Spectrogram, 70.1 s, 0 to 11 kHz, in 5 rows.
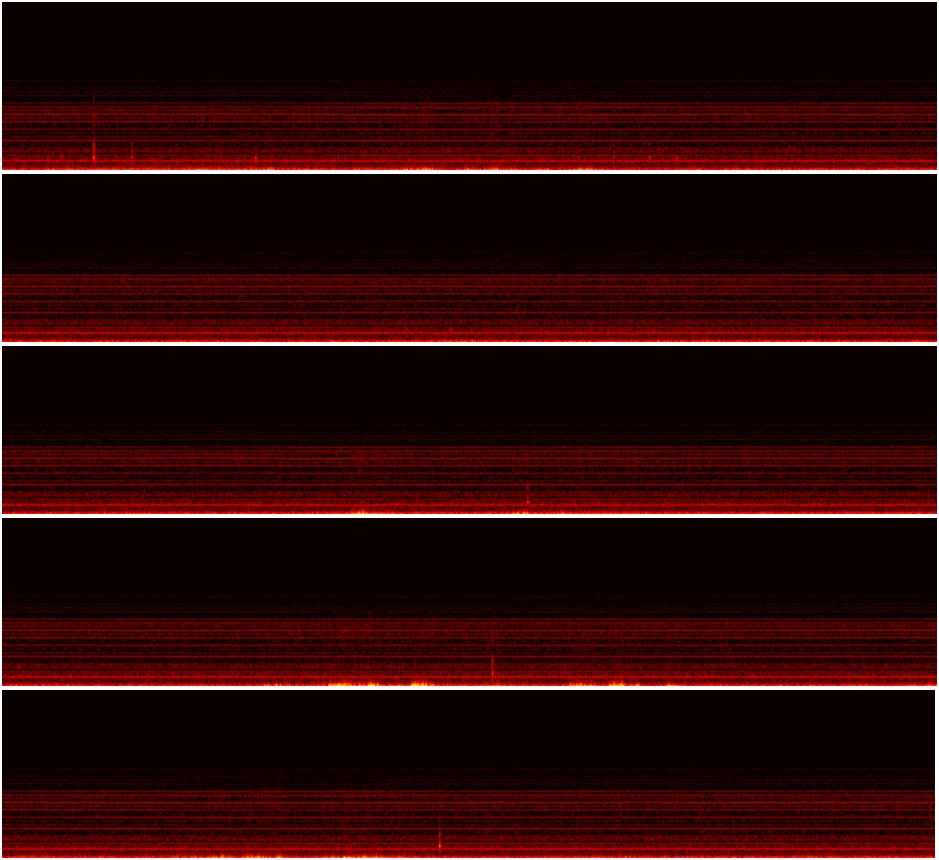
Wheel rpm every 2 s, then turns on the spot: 0, 0, 0, 0, 0, 0, 0, 0, 0, 0, 0, 0, 0, 0, 0, 0, 0, 0, 0, 0, 0, 0, 0, 0, 0, 0, 0, 0, 0, 0, 0, 0, 0, 0, 0.
none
